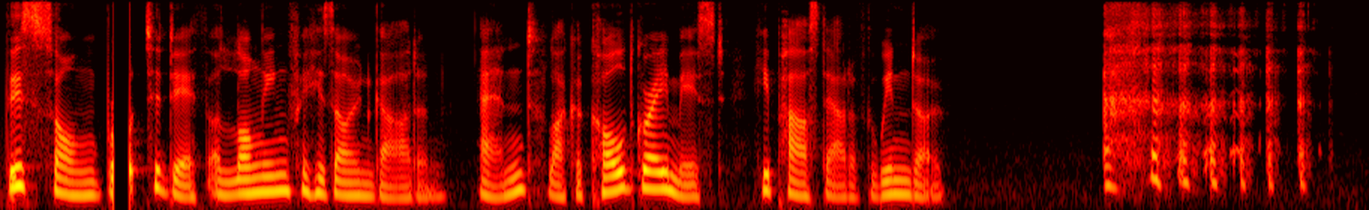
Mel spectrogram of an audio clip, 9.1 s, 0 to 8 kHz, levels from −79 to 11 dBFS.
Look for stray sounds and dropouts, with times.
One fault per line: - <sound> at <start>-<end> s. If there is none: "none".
- dropout at 0.8-0.9 s
- laugh at 7.4-8.9 s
